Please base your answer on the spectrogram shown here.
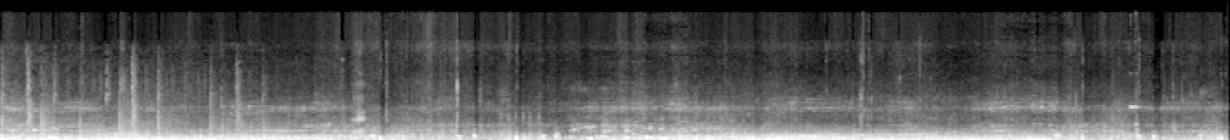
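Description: An off-road vehicle drives over a rough track, its engine a continuous loud rumble with rattling and jolting noises throughout and engine pitch rising and falling.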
